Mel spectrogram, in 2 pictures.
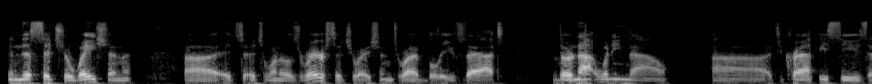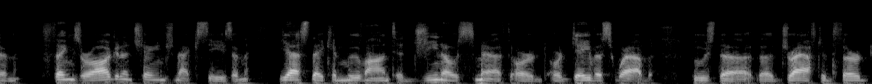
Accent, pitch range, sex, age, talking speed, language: American, 85-105 Hz, male, 40-59, 170 wpm, English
